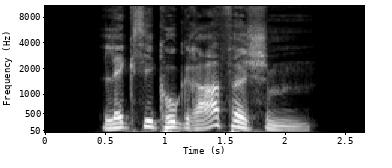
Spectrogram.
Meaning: strong dative masculine/neuter singular of lexikographisch
- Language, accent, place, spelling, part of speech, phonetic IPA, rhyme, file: German, Germany, Berlin, lexikographischem, adjective, [lɛksikoˈɡʁaːfɪʃm̩], -aːfɪʃm̩, De-lexikographischem.ogg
